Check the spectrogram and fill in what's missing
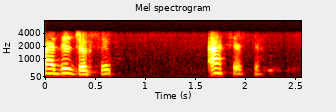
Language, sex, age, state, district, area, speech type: Kashmiri, female, 45-60, Jammu and Kashmir, Srinagar, urban, conversation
